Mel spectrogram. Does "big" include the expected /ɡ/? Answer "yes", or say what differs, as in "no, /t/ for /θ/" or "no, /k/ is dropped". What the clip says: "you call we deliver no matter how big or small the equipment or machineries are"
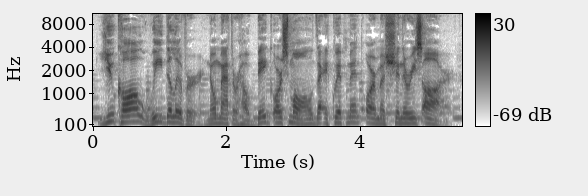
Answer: yes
